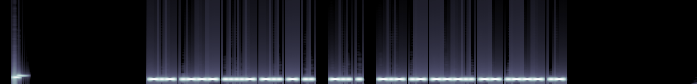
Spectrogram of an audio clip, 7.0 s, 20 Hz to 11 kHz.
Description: Morse code, heard as a keyed tone, about 42 wpm, 690 Hz. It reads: KJ4DTI DE KA8MJA
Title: USA Callsign DE Callsign 45wpm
